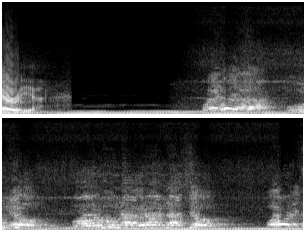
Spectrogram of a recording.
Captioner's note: men chanting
